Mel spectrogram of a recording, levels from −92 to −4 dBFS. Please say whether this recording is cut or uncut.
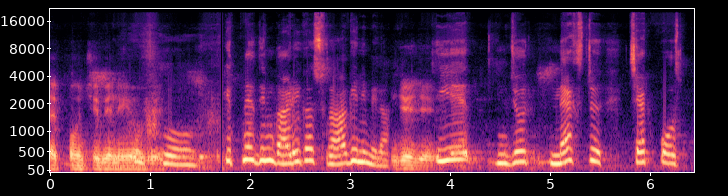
cut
